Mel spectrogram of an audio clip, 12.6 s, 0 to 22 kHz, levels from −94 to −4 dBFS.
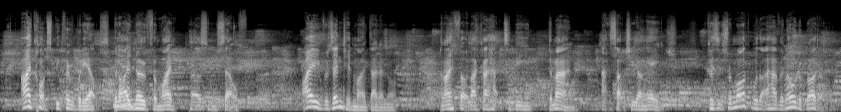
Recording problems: background chatter; loud; throughout; 3 voices, 10 dB below the speech

